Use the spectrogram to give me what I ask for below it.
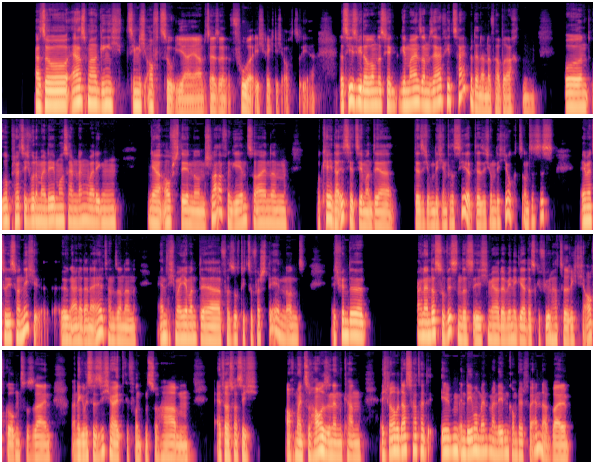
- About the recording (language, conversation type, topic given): German, podcast, Wann hat ein Zufall dein Leben komplett verändert?
- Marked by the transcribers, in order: none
